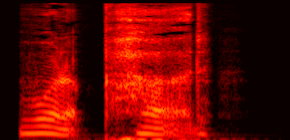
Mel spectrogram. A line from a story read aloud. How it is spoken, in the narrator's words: Paul mumbled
